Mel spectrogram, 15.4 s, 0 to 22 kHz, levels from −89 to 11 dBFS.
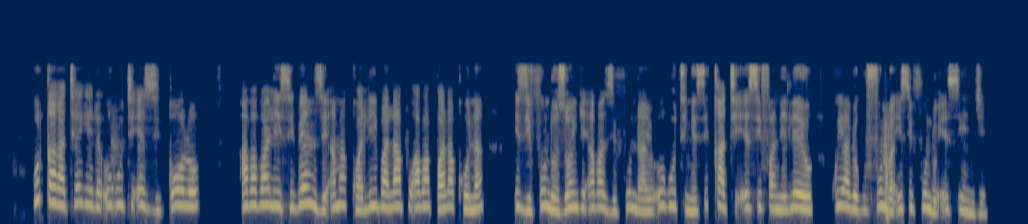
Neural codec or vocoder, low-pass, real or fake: none; 7.2 kHz; real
